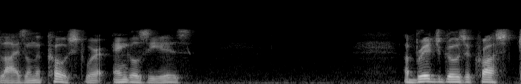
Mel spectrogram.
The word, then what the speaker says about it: Anglesey: Reader's aside, it's spelled A-N-G-L-E-S-E-Y, Anglesey, I'm going to say, end of reader's aside.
